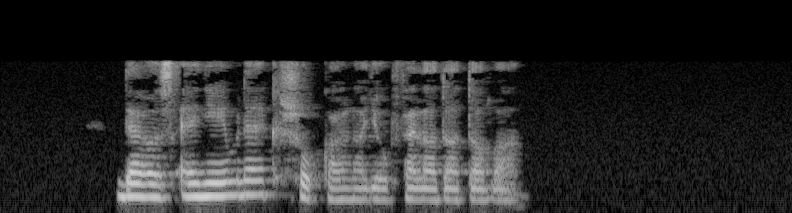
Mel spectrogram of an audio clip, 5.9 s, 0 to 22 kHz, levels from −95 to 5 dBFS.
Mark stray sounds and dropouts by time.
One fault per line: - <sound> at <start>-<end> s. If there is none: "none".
none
